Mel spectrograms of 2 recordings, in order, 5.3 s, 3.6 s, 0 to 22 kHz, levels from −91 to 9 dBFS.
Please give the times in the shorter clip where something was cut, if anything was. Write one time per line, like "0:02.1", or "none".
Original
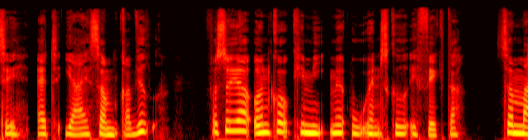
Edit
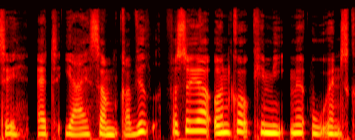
0:01.6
